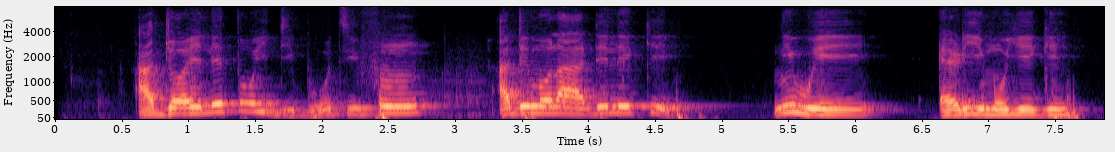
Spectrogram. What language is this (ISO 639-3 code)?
yor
